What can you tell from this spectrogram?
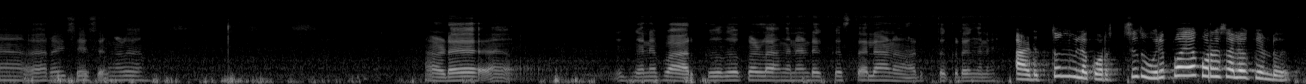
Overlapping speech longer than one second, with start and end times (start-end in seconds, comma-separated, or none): none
